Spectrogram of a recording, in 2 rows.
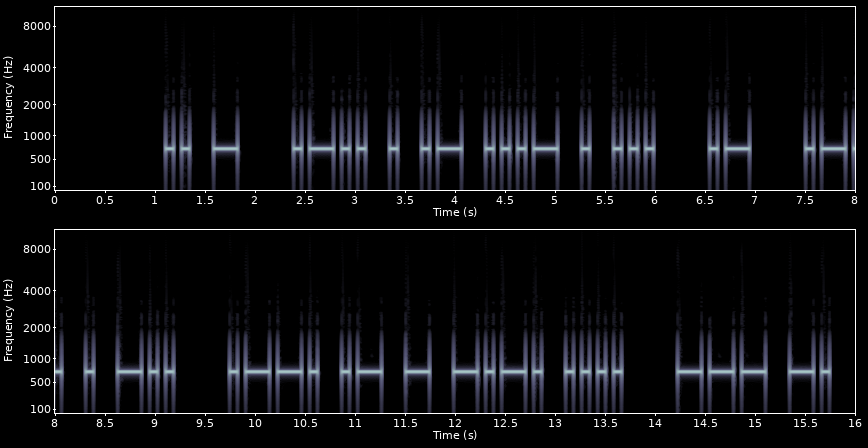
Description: Morse code, heard as a keyed tone, about 15 wpm, 700 Hz. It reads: IT LEAVES A RED PATCH ON
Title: A Sound Of Thunder 15wpm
